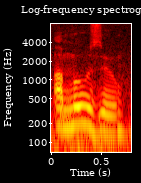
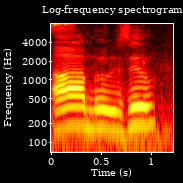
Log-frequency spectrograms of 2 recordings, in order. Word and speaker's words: Amuzu: So my last name is pronounced Amuzu. Very simple, but another way to remember it, it's like a moo cow at the zoo. Yes. Amuzu, like a moo cow at the zoo.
